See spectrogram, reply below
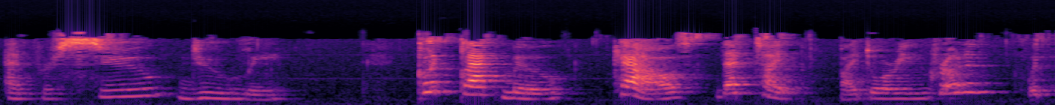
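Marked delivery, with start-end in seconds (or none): none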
